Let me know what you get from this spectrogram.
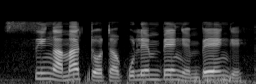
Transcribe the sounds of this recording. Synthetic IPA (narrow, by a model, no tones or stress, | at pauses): siŋʱamad̥ʱɔd̥ʱakʼulɛmpʼɛŋɡʱɛmpʼɛːŋɡʱɛ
